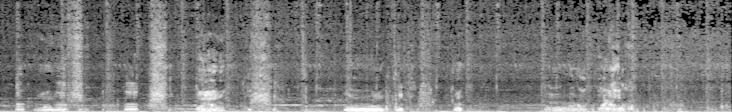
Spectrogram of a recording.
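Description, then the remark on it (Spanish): Several pigs in pens grunt and oink, a steady run of loud, overlapping snorts and squeals rising and falling in short bursts throughout. “Así se fundaron asentamientos humanos como San Francisco, al pie de las lomas y sobre unos corrales de chanchos.”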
